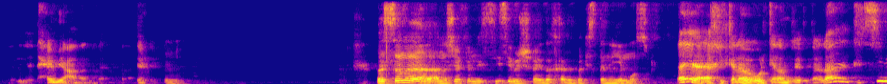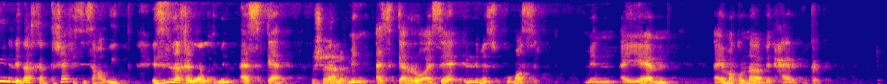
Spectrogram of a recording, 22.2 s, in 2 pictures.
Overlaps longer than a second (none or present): none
